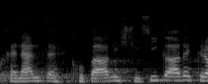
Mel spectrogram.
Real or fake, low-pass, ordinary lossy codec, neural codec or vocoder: real; 9.9 kHz; Opus, 32 kbps; none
